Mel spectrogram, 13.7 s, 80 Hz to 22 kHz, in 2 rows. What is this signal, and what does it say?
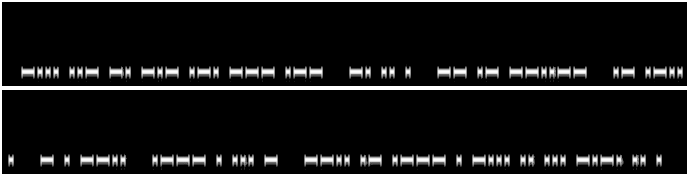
Morse code, heard as a keyed tone, about 30 wpm, 700 Hz. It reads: BUNKROW NIE MA, ALE TEZ JEST ZAJEBISCIE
